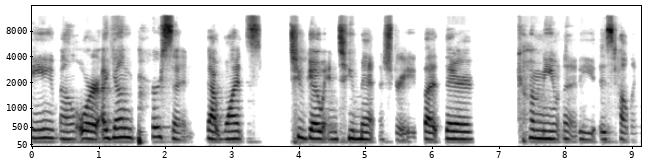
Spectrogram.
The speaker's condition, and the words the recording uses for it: Stuttering. And so one of these guys heard me talk and heard me stutter very, very bad.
